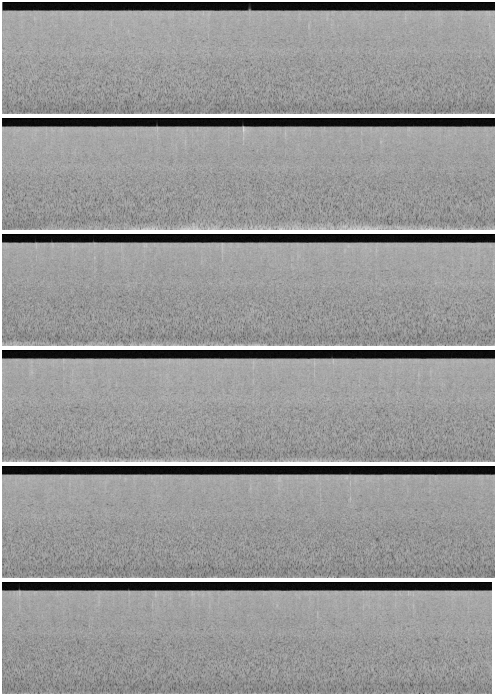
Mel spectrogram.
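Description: Steady rain, a dense even hiss. About six seconds in, a low rumble of distant thunder swells and fades away over roughly ten seconds.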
